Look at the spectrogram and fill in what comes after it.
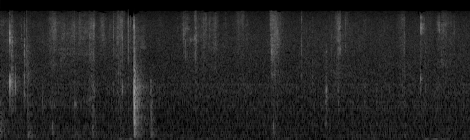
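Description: Soft handling noises of Play-Doh being kneaded in the hands and a small plastic toy ice cream cone being picked up, with scattered faint clicks and rustles and one sharper click about a second in.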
